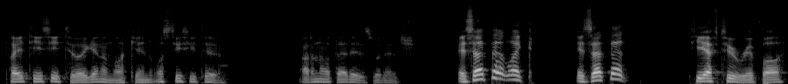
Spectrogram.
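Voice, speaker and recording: A young man streaming and chatting loosely with viewers, rambling with lots of "like" and "bro" and frequent laughter, in a soft voice. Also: medium pitch, sing-song, normal speed, no room sound. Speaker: livestreamer. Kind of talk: casual chat with stream viewers.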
